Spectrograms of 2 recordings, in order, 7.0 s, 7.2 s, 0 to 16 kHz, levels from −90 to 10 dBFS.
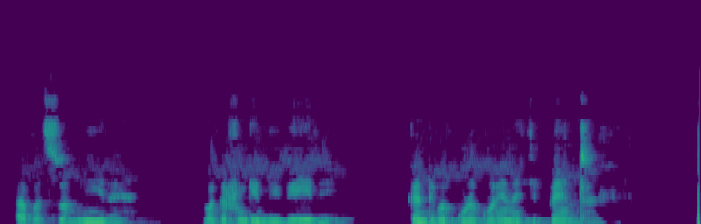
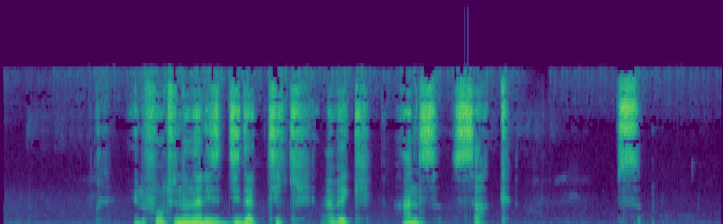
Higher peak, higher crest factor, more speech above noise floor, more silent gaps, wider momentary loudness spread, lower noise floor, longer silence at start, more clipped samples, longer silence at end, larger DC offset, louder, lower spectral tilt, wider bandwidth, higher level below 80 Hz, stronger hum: second, -12 dBFS vs 0 dBFS; about the same, 22 dB vs 20 dB; first, over 59 dB vs 41 dB; first, 1.60-2.02 s, 3.54-4.08 s vs none; second, 10 LU vs 13 LU; first, under -90 dBFS vs -58 dBFS; second, 0.15 s vs 0.95 s; neither; about the same, 0.95 s vs 0.85 s; neither; second, -32 LUFS vs -15 LUFS; first, -5 dB/octave vs -2.5 dB/octave; second, 9.4 kHz vs 11.5 kHz; second, -68 dBFS vs -56 dBFS; neither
